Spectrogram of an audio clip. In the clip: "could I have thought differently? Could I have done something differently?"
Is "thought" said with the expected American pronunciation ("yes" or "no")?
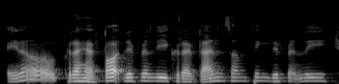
no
